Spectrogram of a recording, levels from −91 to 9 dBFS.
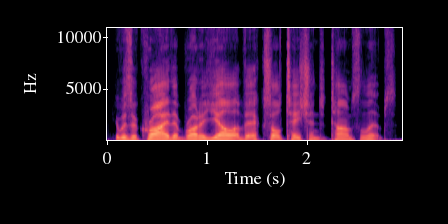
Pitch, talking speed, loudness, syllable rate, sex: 155 Hz, 265 wpm, -18 LUFS, 5.7 syllables/s, male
